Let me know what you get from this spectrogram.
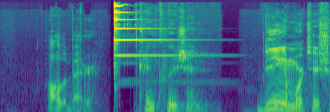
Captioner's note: bell dinging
